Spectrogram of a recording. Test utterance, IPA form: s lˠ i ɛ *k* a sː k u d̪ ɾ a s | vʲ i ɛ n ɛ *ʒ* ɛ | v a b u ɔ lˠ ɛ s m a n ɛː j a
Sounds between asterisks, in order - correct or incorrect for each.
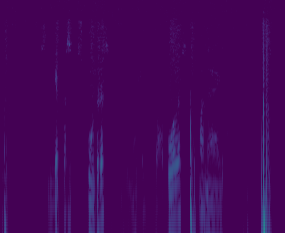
correct, correct

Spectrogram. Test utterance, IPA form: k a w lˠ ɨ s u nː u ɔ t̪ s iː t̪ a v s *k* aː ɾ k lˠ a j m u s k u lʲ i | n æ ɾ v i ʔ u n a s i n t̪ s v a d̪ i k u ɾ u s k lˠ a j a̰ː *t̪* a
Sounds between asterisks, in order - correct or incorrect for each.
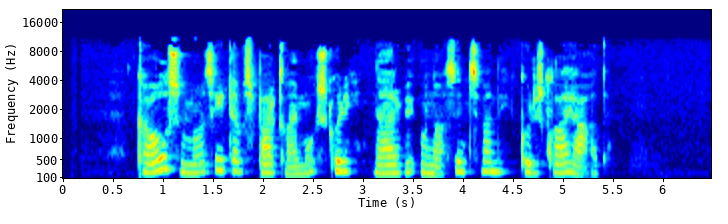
incorrect: p, incorrect: d̪

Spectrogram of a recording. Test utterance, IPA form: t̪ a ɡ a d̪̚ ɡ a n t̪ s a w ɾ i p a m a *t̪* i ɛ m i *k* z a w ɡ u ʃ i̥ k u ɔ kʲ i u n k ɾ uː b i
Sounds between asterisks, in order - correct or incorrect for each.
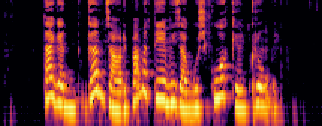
correct, incorrect: none

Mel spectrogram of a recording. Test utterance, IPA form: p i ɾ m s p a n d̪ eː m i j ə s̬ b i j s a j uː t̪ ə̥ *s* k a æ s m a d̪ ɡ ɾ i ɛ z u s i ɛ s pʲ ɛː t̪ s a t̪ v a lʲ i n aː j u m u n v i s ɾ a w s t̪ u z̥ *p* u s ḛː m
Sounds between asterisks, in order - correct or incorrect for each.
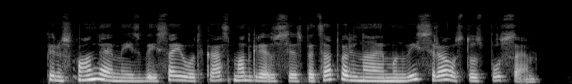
incorrect: none, correct

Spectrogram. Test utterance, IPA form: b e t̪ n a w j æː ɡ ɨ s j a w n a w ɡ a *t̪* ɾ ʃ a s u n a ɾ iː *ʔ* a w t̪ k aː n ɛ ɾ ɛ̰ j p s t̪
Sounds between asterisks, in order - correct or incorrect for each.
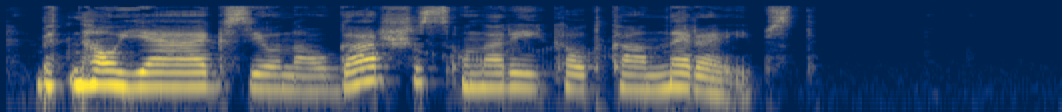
incorrect: none, incorrect: k

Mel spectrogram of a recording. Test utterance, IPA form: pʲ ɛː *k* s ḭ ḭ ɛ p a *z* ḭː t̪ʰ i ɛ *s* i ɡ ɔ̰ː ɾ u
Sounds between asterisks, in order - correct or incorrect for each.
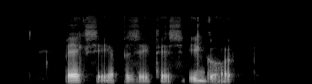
correct, correct, correct

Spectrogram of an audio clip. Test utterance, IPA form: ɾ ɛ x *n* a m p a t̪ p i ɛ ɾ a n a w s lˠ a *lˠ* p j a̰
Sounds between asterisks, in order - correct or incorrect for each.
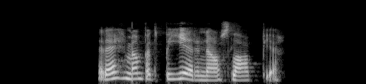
incorrect: m, incorrect: none

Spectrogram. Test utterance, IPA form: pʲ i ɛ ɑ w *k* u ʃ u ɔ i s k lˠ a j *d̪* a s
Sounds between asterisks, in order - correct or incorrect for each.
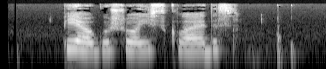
incorrect: ɡ, correct

